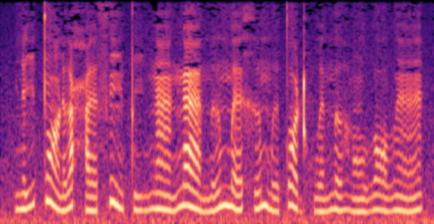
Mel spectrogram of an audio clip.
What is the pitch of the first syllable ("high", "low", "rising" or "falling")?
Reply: rising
